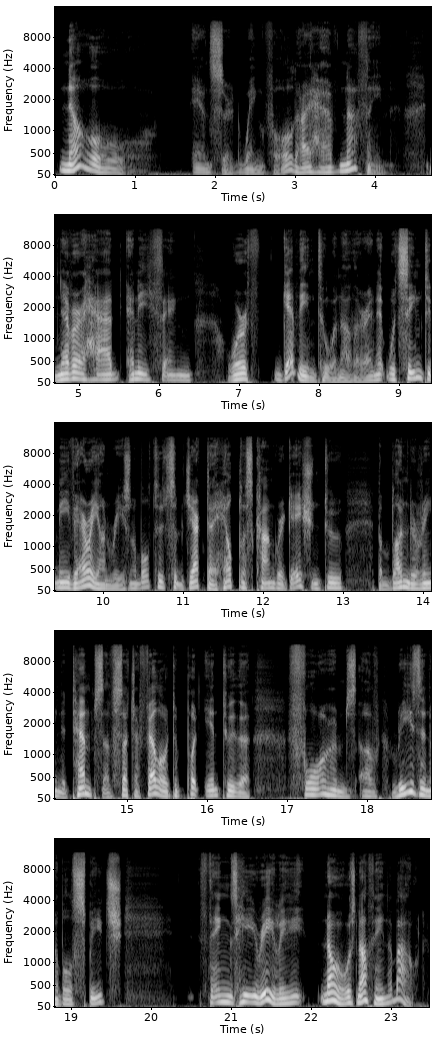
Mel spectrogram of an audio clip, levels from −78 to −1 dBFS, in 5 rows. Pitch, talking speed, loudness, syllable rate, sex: 110 Hz, 125 wpm, -22 LUFS, 4.1 syllables/s, male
